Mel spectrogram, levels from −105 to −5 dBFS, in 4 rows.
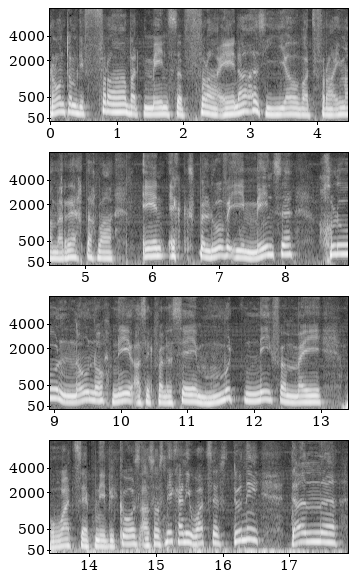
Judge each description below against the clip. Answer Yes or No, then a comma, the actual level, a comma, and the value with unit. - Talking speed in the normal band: Yes, average, 150 wpm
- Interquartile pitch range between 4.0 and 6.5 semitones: Yes, wide, 5.6 semitones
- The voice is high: No, medium, 140 Hz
